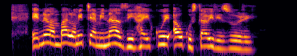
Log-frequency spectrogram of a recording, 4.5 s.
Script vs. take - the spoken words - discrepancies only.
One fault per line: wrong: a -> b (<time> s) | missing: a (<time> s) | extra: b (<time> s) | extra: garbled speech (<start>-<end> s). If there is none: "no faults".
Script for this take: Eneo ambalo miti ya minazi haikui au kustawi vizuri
no faults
